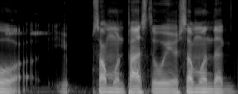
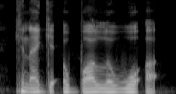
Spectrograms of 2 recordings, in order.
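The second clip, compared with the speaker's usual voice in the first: put-on British accent. Asked to give it a try on a podcast, the speaker orders water in a put-on British accent. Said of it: "Like the UK style".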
